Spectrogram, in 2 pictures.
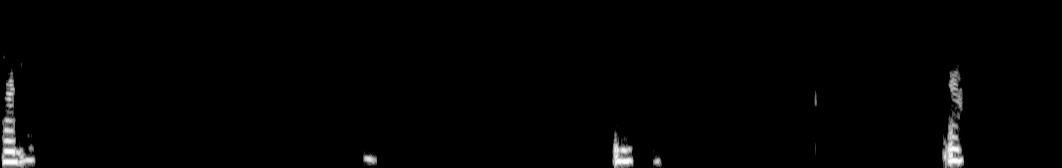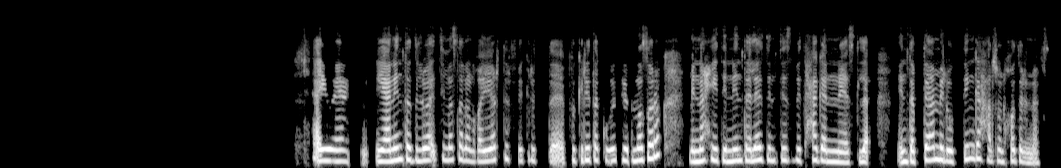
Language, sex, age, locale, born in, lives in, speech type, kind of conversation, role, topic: Arabic, female, 20-24, ar-EG, Egypt, Egypt, conversation, podcast, host, إزاي بتتعامل مع توقعات المجتمع للنجاح؟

